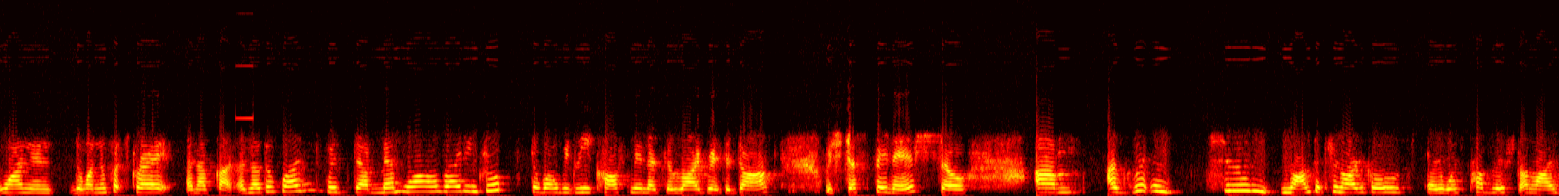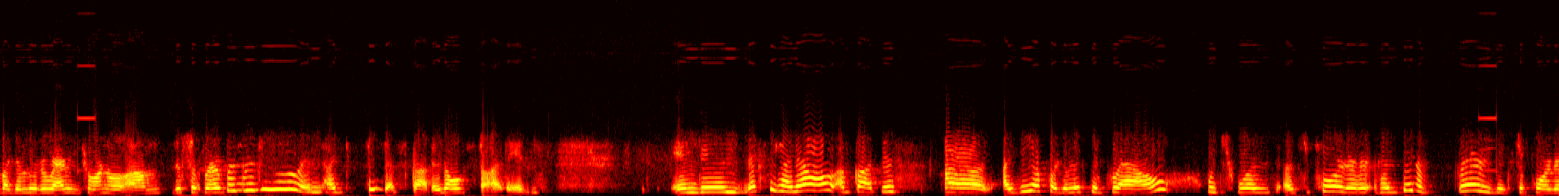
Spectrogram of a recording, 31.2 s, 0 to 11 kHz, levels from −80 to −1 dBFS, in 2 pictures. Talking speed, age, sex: 160 wpm, 50-69, female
